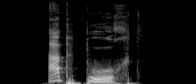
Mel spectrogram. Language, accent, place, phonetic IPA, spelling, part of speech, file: German, Germany, Berlin, [ˈapˌbuːxt], abbucht, verb, De-abbucht.ogg
- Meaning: inflection of abbuchen: 1. third-person singular dependent present 2. second-person plural dependent present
